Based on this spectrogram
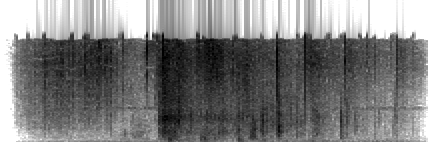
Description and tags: Escombros caen por explosion
debris foley sound
foley, rocks, explosion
